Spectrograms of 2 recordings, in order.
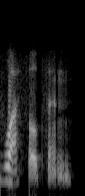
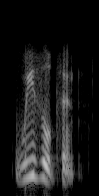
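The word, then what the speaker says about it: Weselton: Duke of Wesselton. Duke of Wesselton. And everyone kept pronouncing it Weaselton.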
